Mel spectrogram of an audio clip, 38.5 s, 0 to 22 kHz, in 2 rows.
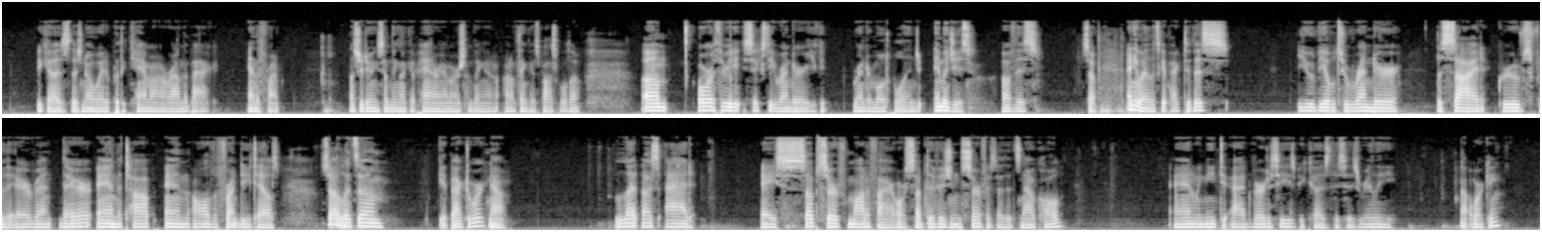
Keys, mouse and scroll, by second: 4.0 KP_0, 13.9 KP_0, 16.4-20.1 drag, 16.9 g, 17.3 a, 23.2-26.7 drag, 23.5 a, 26.9-30.1 drag, 30.1 ctrl+3, 35.9 Tab, 36.8 a, 37.2 a, 37.6 g.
